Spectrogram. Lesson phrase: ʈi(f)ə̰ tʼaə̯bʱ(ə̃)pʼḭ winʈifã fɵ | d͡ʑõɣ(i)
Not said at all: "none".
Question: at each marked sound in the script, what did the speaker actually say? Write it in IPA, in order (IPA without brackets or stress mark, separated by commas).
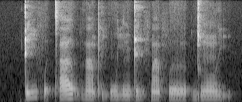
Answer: f, ã, ḭ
